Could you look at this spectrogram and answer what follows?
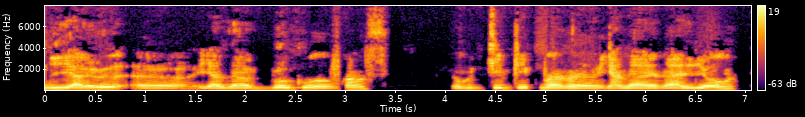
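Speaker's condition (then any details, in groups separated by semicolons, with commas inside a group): Dystonia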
